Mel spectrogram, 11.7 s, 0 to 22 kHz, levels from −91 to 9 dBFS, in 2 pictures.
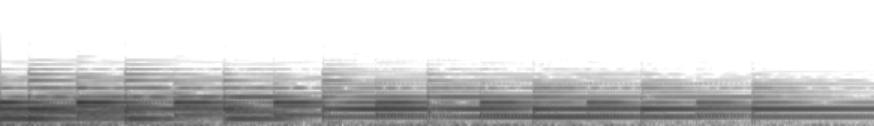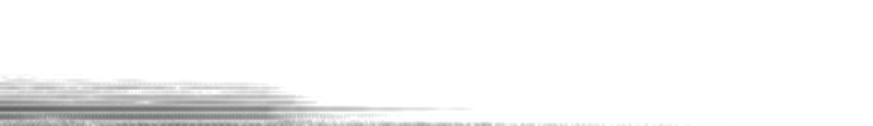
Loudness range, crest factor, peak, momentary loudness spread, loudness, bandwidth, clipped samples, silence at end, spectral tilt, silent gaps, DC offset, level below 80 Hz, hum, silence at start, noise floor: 19 LU; 20 dB; -8 dBFS; 19 LU; -25 LUFS; 3.3 kHz; under 0.1%; 4 s; -13 dB/octave; none; under 0.1%; -52 dBFS; none; 0 s; -78 dBFS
